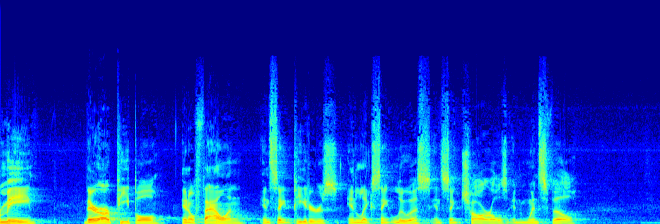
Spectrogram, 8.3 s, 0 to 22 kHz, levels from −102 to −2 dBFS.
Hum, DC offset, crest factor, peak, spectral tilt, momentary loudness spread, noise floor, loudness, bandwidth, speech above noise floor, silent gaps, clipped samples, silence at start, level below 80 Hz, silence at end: none; under 0.1%; 22 dB; -12 dBFS; -5 dB/octave; 11 LU; -69 dBFS; -34 LUFS; 15 kHz; 36 dB; none; under 0.1%; 0 s; -82 dBFS; 1.05 s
